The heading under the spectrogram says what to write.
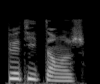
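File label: "petit ange", French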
